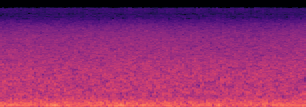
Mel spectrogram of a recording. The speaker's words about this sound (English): I feel the sun kissing my skin, and I see the waves crashing against the shore.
